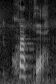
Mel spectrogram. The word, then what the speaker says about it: kreplach: got Eric Hyman here making the traditional dish kreplach yes right oh you said it right thank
